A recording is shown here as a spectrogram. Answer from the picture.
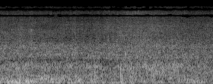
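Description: Small waves breaking and washing up a sandy beach in a steady wash of surf, with wind rumbling on the microphone.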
